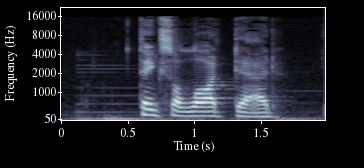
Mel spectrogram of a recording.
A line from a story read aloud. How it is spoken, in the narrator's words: he grumbled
